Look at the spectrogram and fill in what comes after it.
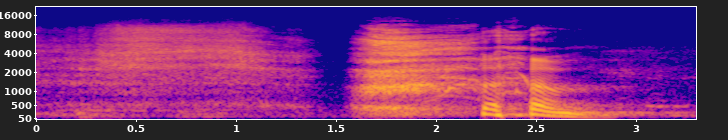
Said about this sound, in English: I'm going to slow down and take a deep breath.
